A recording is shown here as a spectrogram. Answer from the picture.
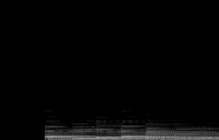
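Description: Background piano music that begins about half a second in, with sustained notes and chords.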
